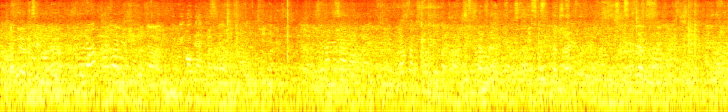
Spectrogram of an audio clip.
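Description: A crowd of men and women chatter loudly in a large echoing hall.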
